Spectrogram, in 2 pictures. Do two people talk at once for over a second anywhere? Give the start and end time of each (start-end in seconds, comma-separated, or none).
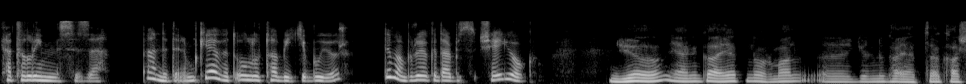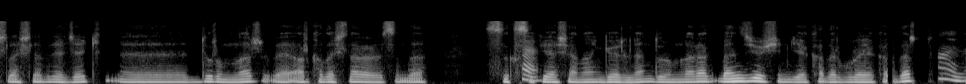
none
